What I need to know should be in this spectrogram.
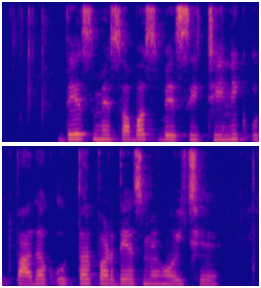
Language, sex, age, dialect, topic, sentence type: Maithili, female, 18-24, Eastern / Thethi, agriculture, statement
